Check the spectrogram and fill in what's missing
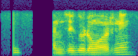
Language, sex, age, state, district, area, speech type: Punjabi, male, 18-30, Punjab, Fazilka, rural, conversation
